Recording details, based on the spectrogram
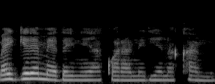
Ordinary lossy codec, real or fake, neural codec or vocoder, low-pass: AAC, 32 kbps; real; none; 7.2 kHz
